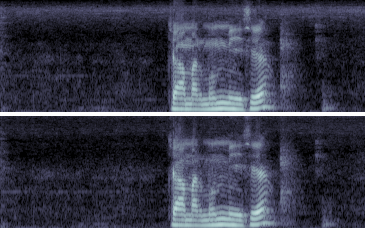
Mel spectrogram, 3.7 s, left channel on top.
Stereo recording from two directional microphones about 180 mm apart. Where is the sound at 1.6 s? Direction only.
10° left (ahead or behind).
